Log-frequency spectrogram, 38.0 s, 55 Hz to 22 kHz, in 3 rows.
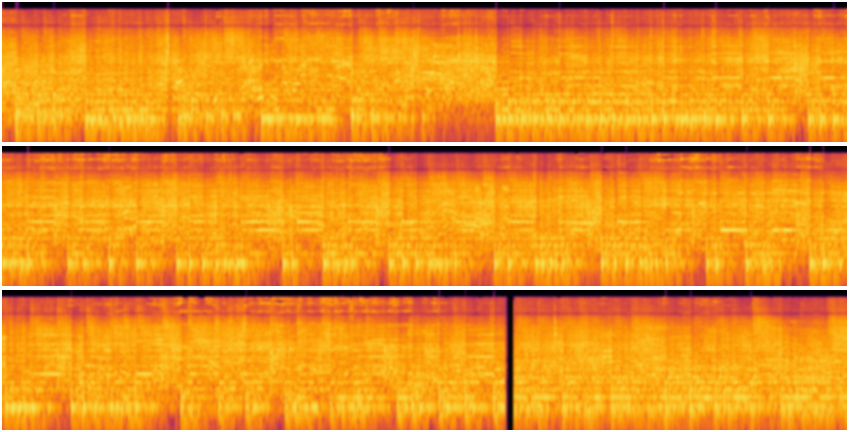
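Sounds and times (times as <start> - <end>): big drum beating: 0.0 - 6.4, 7.4 - 38.0
cymbals clashing: 0.0 - 38.0.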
